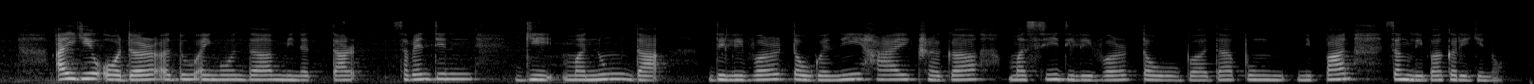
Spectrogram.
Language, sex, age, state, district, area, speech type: Manipuri, female, 30-45, Manipur, Tengnoupal, urban, read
